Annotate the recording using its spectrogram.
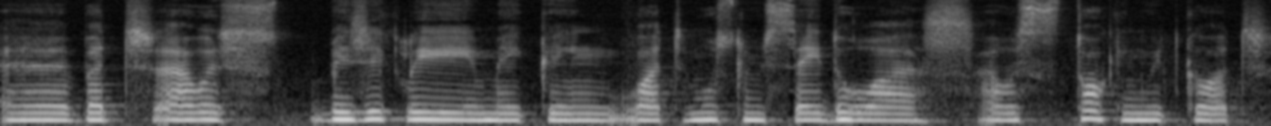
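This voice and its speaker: A woman speaks at a fairly slow pace in a Portuguese accent, her medium-pitched voice dark and mellow, with flat, monotone intonation and hardly any pauses. The recording is very clean, with a silent background. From Portugal. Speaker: convert to Islam. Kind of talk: testimony. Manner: halting.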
